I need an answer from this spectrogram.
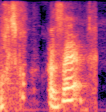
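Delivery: high, stunned disbelief. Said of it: "a bit of disbelief in his voice".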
